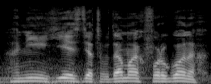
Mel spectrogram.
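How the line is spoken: Absent-minded mutter. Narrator (Russian): рассеянно пробормотала Абра

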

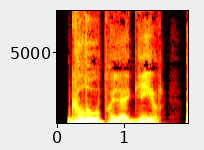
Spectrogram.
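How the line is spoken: Joyful laughter. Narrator (Russian): радостно смеялся Перрин

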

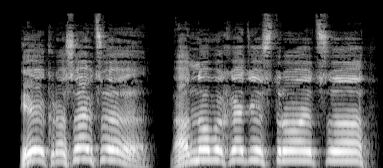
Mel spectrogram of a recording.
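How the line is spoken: Booming loud roar. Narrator (Russian): зычно взревел бывший помощник прокурора

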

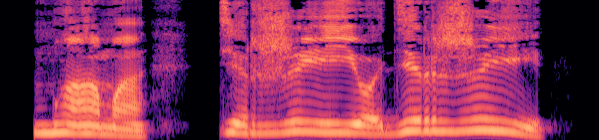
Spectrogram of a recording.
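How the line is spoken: Desperate anguished wail. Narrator (Russian): Отчаянно, с надрывом, даже не выкрикнула, а взвыла Айсонна

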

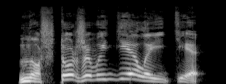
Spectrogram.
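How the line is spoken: Terrified shout. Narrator (Russian): закричал перепуганный насмерть Безмо

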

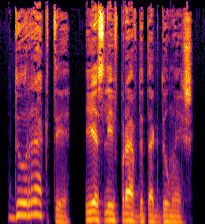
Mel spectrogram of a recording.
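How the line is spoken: Gruff mutter. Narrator (Russian): буркнул Кальп

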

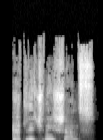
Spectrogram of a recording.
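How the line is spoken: Very quiet. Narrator (Russian): сказал кто-то, но так негромко

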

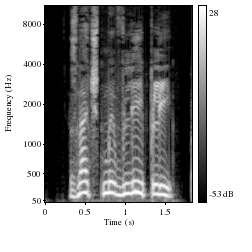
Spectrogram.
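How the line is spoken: Groaning. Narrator (Russian): простонал я

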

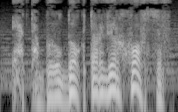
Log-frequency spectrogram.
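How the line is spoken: Whisper. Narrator (Russian): прошептала Алиса

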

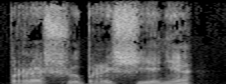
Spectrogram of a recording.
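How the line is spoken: Soft ingratiating voice. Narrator (Russian): тихонько вкрадчиво сказал

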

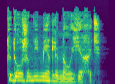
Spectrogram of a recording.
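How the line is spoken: Whisper. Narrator (Russian): прошептала Елена

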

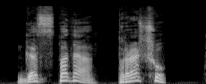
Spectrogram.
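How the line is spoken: Trembling exclamation. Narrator (Russian): секундант дрожащим голосом воскликнул

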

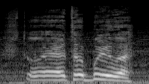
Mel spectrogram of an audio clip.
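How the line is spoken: Pleading. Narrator (Russian): взмолился Гарольд

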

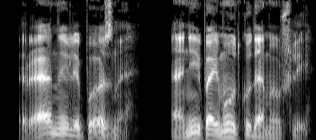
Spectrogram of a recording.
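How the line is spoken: Grim. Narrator (Russian): мрачно сказал Кальн

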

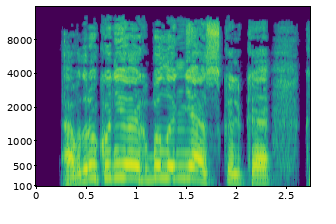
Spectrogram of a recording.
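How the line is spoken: Woman shouting. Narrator (Russian): крикнула одна из следачек

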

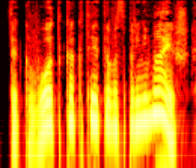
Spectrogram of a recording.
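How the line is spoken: Excitable exclamation. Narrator (Russian): воскликнула ее так легко возбуждающаяся подруга

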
